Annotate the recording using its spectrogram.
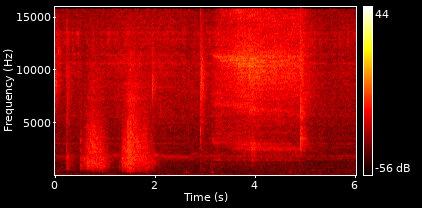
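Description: Vaping: two breathy puffs of vapour being exhaled, then a steady high hiss for about two seconds as a freshly dripped atomizer coil is fired and drawn on.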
